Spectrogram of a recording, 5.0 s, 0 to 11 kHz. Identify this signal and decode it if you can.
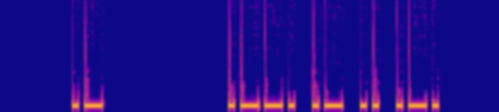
Morse code, heard as a keyed tone, about 20 wpm, 700 Hz. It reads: A PAIR
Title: 3x Word-Spacing - Sets of 3 Words - 20wpm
